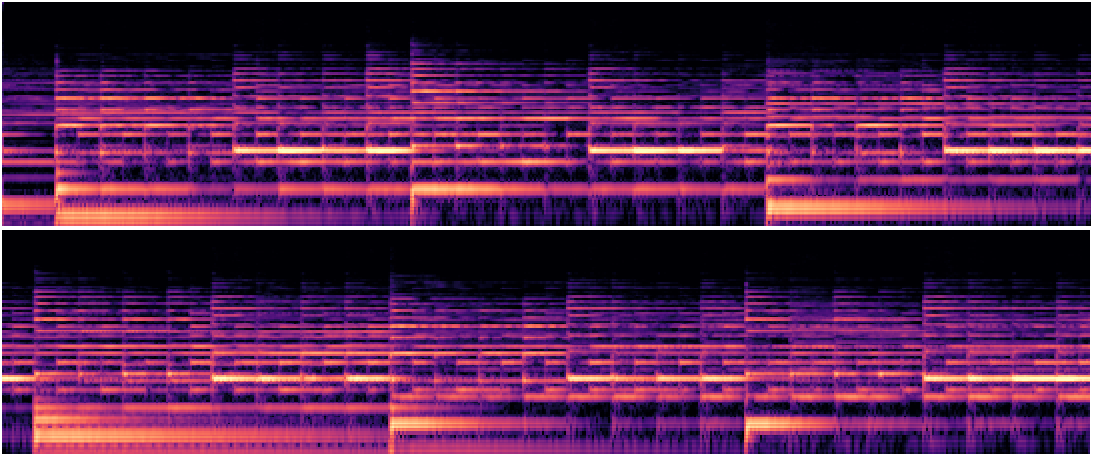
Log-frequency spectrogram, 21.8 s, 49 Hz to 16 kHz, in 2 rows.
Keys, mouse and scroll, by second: 5.2 right click, 5.3 click, 8.6 Down, 10.6 Up, 10.8 Down, 11.4-15.9 drag, 17.2 click, 18.5 ctrl+z, 18.9 shift+click, 20.0-20.6 scroll down 1, 20.7-21.7 drag.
